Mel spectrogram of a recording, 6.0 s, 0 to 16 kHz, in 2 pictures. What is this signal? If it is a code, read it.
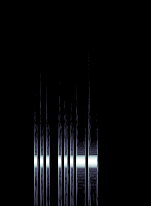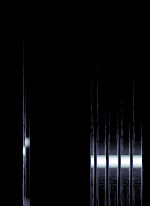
Morse code, heard as a keyed tone, about 20 wpm, 700 Hz. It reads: S3 1
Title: Single-Letter Single-Number 20wpm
